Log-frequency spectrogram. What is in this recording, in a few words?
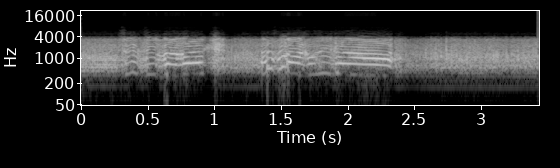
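German player killed ally mood high, speech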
